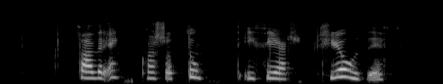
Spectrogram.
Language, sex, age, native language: Icelandic, female, 13, Polish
